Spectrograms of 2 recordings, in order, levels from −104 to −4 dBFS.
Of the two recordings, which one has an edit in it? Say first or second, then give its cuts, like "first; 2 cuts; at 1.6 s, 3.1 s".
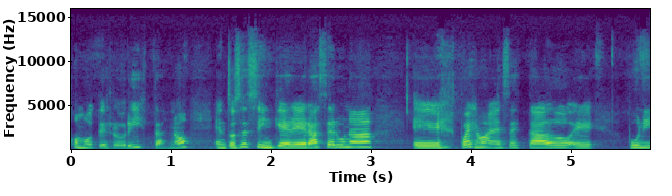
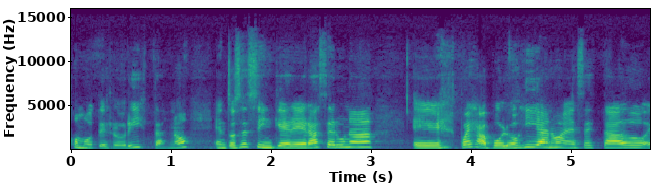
first; 1 cut; at 4.0 s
